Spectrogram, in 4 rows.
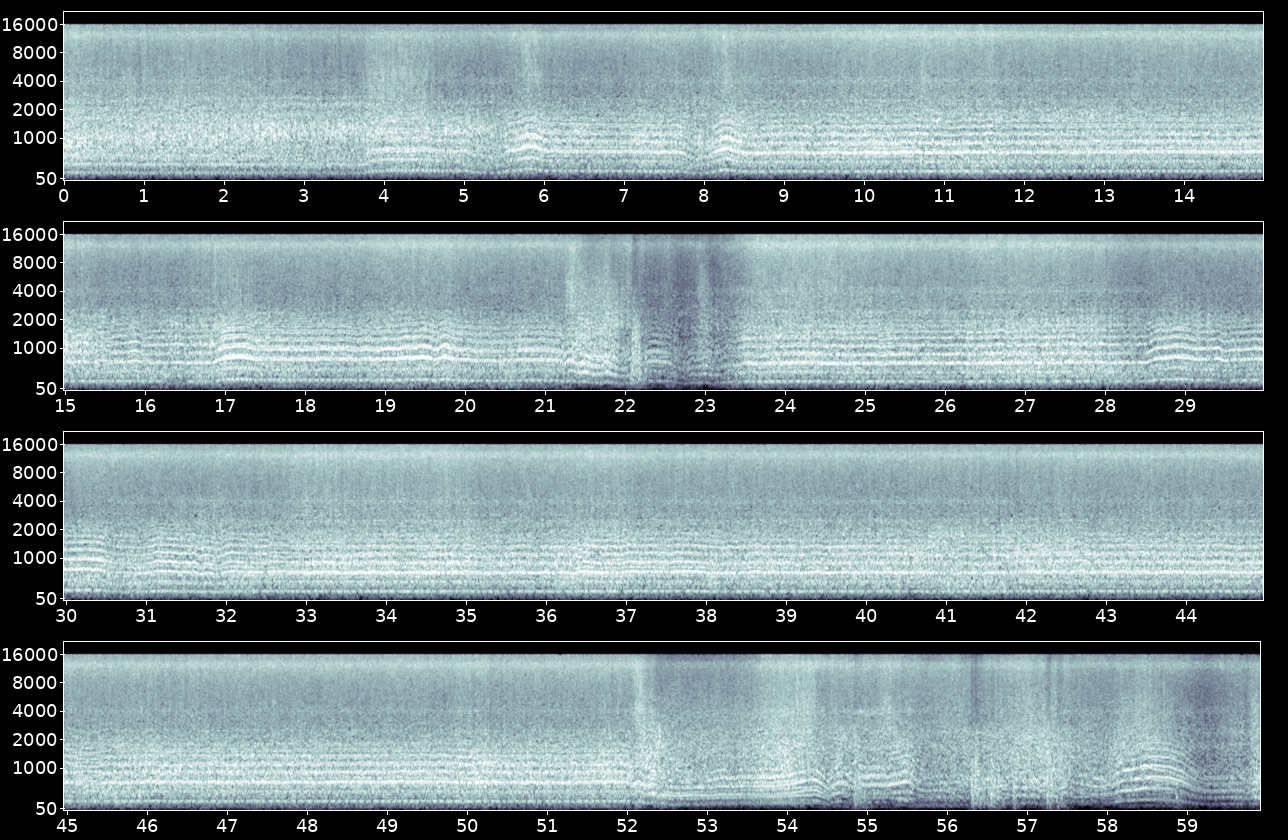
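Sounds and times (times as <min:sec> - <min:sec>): drone propellers whining: 0:48.4 - 0:59.9.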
